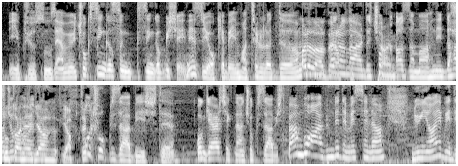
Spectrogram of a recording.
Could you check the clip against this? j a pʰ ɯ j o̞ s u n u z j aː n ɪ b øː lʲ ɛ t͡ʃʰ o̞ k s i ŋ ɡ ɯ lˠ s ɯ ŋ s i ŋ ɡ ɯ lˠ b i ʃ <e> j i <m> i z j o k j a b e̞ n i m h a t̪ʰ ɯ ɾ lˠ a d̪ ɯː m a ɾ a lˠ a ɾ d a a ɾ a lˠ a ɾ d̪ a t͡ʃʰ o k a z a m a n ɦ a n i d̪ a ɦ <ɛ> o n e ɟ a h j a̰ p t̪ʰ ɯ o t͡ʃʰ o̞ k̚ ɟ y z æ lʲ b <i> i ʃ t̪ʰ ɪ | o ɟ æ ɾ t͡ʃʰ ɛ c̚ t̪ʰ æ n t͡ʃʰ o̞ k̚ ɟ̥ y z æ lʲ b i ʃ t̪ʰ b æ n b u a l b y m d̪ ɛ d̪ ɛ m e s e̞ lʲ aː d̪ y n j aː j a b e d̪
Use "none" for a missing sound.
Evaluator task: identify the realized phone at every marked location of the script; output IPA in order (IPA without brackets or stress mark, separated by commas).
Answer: e, n, a, i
